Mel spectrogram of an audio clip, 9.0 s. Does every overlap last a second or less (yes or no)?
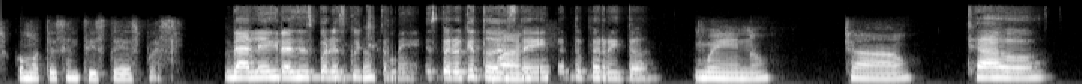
yes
